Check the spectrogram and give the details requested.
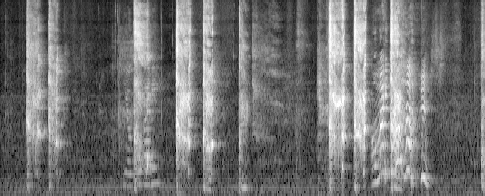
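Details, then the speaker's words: Child coughing repeatedly in short bursts and clusters, about eight coughs, with quiet room noise between; adult asks if they're done coughing; cough. "are you okay are we done coughing you think no yeah probably not"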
